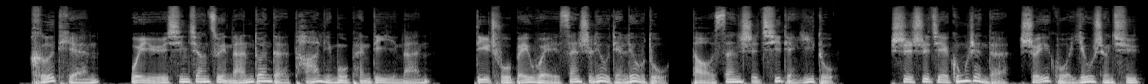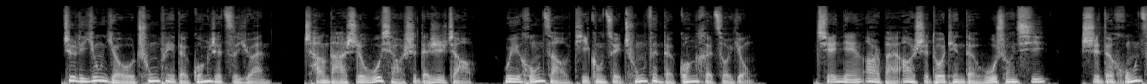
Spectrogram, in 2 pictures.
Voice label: 男 产品介绍 解说词; 新疆和田俊枣解说词文案

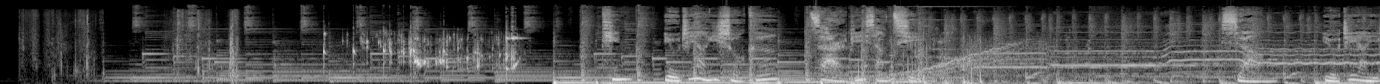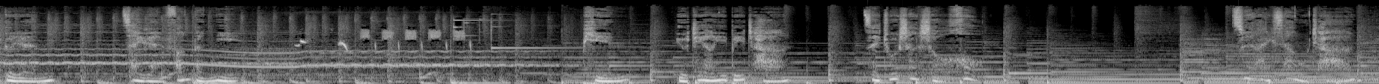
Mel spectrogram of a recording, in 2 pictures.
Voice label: 女, 片花; 最爱下午茶

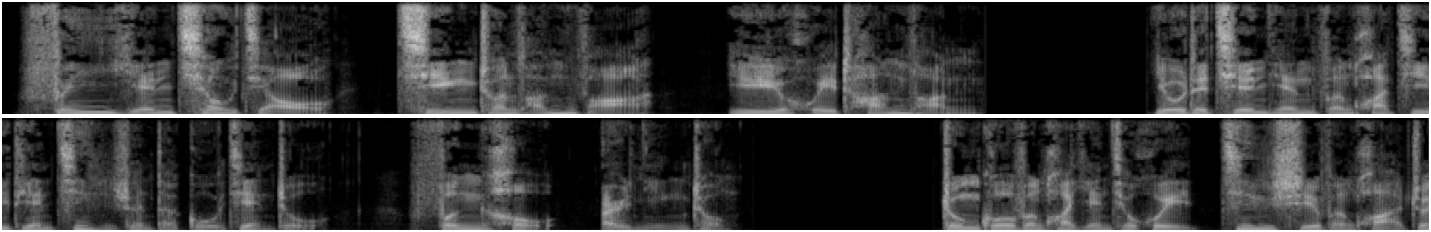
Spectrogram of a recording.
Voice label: 男 餐饮企业; 建业大食堂

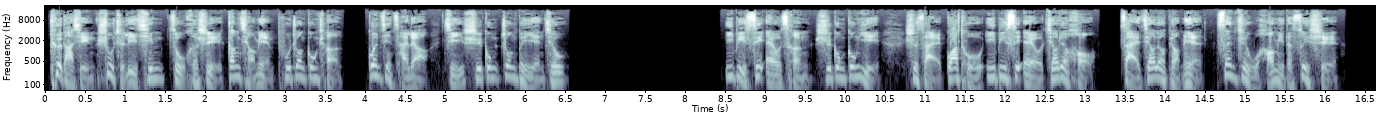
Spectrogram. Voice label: 男 解说 集料工厂 施工解说; 长大公中山集料工厂 施工解说

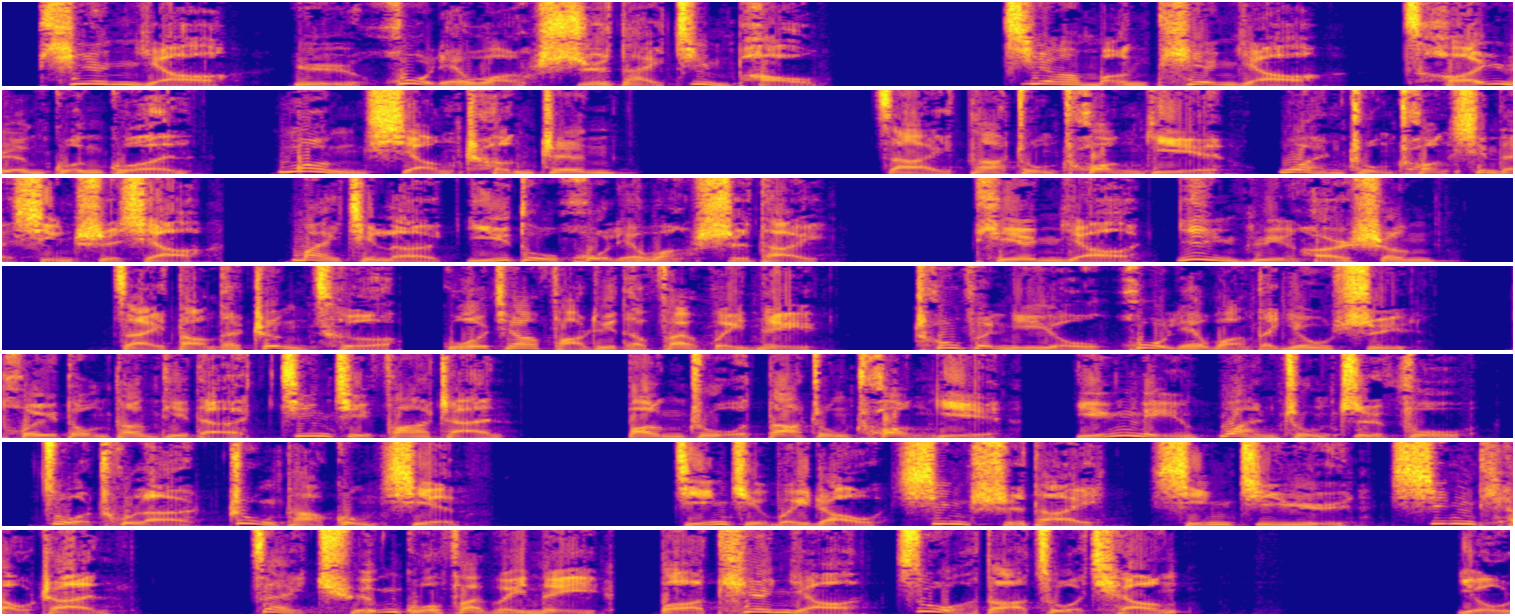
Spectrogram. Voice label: 男 企业 宣传介绍; 赢在电商 天雅宣传介绍

